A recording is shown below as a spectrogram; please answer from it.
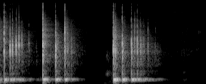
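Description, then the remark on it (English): Dice are rolled for initiative, clattering across a hard tabletop in two quick bursts, each a rapid cluster of sharp, hollow clicks and knocks that settle and stop. The sound is moderately loud, with no voices. “let's grab our dice and roll initiative.”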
